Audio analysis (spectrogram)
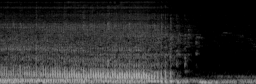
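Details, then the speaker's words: Side-mounted two-stroke grass trimmer with blade while the carburetor is still on the line mixture setting, cutting grass: busy buzz sags and fades under load instead of pulling; incorrect carburettor mixture setting, lack of power. "Lihat sendiri kan, boleh, memang boleh, tapi tenaganya tidak ada guys ya."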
